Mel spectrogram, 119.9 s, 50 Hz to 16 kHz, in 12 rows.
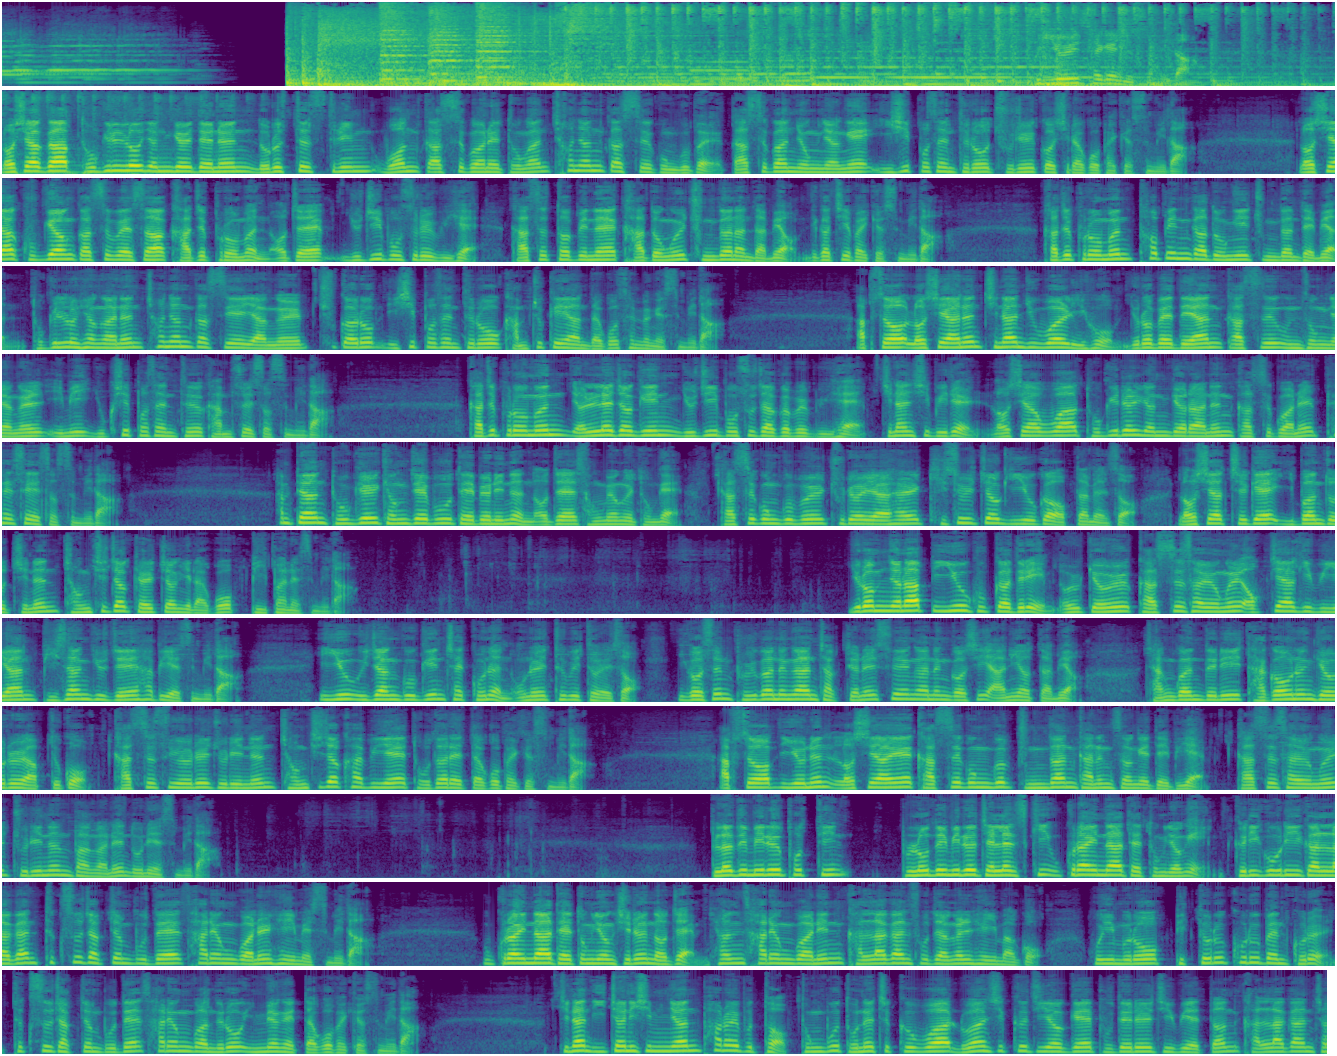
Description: VOA 한국어 간판 뉴스 프로그램 '뉴스 투데이', 2022년 7월 26일 3부 방송입니다. 미 국무부는 모든 가용한 수단을 동원해 북한 악의적 사이버 공격 세력을 추적하고 있다고 밝혔습니다. 아미 베라 미 하원의원은 북한의 핵실험을 한일 갈등 극복과 미한일 관계 강화 계기로 삼아야 한다고 말했습니다. 미군과 한국 군이 세계 최강 공격헬기를 동원한 훈련을 실시했습니다.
